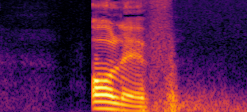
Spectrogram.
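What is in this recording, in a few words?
"olive", British English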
